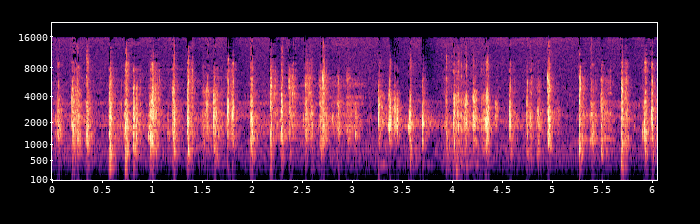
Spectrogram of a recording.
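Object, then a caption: Plastic computer keyboard. Both hands type fast with the fingertips on a full-size black plastic computer keyboard. A rapid, steady run of sharp, bright plastic key clicks and clacks is heard, each dying away almost at once, with no low end.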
